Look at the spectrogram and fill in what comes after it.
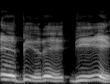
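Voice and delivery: bad Cajun accent, high, slow drawl. Recalling the animated series with friends, imitating Gambit: Gambit's bad Cajun accent. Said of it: "he was doing a Cajun accent".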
